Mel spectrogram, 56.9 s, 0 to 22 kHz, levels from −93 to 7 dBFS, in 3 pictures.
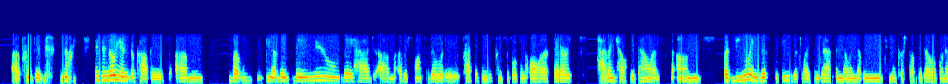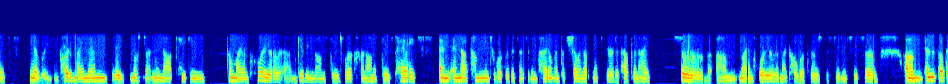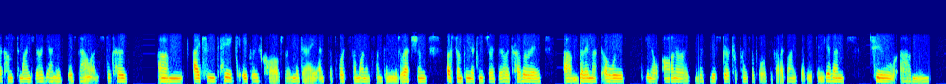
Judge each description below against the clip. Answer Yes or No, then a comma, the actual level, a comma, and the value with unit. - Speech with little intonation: Yes, narrow, 1.5 semitones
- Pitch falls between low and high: Yes, medium, 150 Hz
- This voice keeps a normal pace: Yes, average, 170 wpm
